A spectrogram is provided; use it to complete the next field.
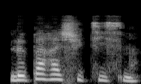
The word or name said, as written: le parachutisme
